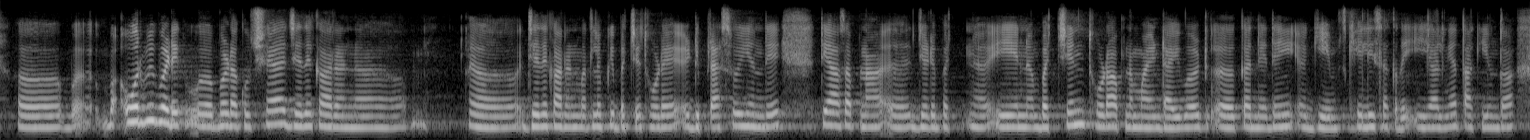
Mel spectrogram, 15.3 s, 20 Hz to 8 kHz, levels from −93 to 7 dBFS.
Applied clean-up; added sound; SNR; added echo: none; none; none; none.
